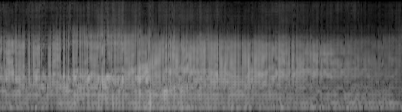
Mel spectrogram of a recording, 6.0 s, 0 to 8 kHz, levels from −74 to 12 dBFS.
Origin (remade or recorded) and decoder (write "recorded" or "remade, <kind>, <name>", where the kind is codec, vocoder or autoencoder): remade, vocoder, BigVGAN v2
